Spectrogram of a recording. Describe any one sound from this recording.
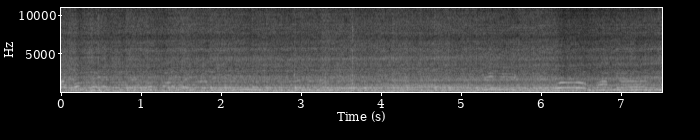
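Young men shout and whoop nearby.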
